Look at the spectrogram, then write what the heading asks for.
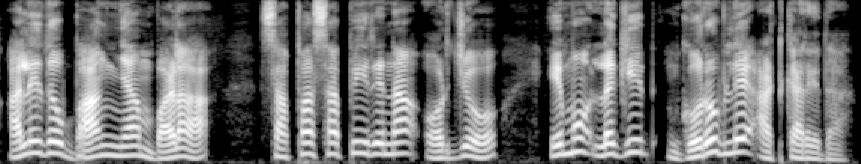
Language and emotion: Santali, happy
